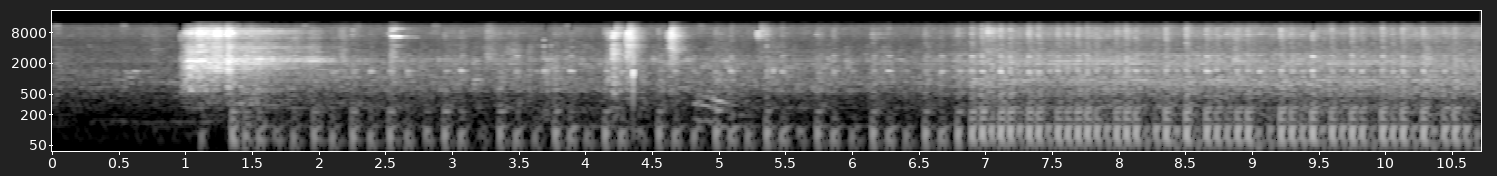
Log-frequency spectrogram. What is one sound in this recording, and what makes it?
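A motorcycle engine starts and runs with a fast, steady putter, growing louder.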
